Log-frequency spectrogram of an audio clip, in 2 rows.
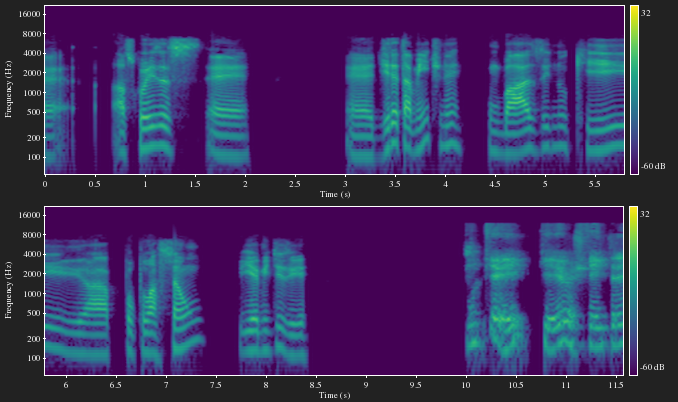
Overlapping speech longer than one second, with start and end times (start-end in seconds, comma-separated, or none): none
